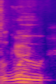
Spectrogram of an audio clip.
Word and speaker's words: Wu: So it's not woo woo, it's woo, W-U, like Wu Tang, which they're expressing their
